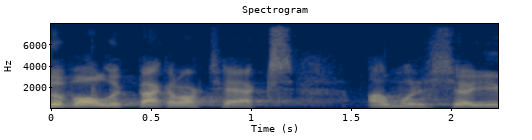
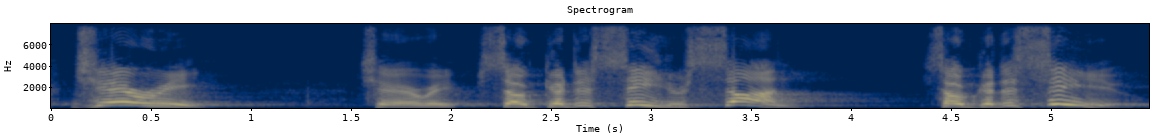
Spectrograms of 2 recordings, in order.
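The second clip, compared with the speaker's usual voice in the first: higher, louder, beaming greeting to a son; joyful father's welcome; 8 semitones higher, 9 dB louder than usual. Retold or imitated. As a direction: call out to him like a proud, delighted dad. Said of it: "Big smile across his face".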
